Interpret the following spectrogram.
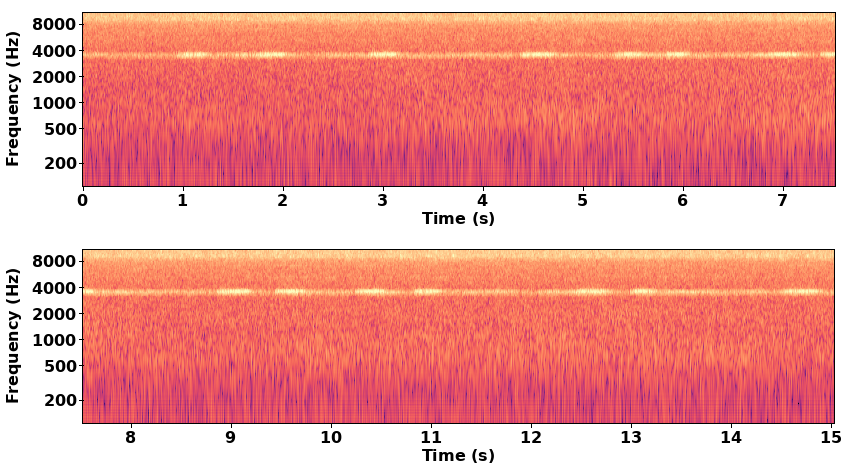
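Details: Crickets at night in the south of Crimea, night breeze blowing; a steady piercing trill pulses brighter in short bursts roughly every second, with a fainter, higher ringing tone and soft rolling wind beneath.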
